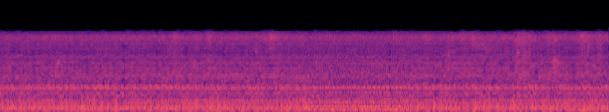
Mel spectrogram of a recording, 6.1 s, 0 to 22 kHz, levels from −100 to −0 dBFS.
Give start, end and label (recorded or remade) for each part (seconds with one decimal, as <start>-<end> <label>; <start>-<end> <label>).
0.0-3.1 remade; 3.1-4.1 recorded; 4.1-6.1 remade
